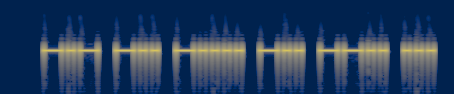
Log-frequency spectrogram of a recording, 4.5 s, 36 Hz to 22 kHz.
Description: Morse code, heard as a keyed tone, about 20 wpm, 700 Hz. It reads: KD6DZS
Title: USA Call Signs - 6 Characters - 20wpm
